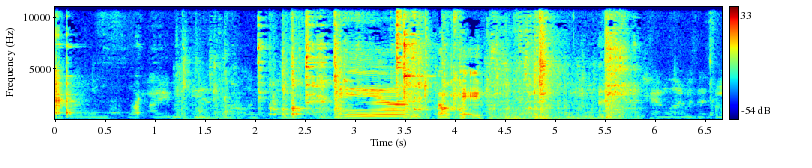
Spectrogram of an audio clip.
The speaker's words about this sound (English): And I decided I'm going to listen to a podcast and I'm going to load the dishwasher. So here's the tape. Spatula. Ladle. Pot lid. Drinking glass. Other drinking glass.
